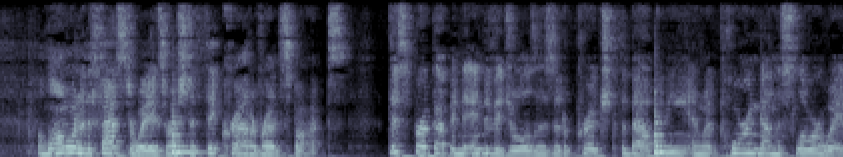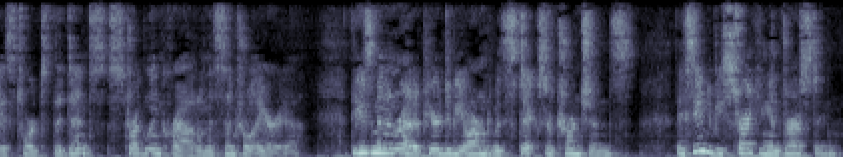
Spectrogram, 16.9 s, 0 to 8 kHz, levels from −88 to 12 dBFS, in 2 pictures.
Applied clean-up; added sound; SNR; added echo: none; Bowed string instrument; -1 dB; reverberation time 0.2 s.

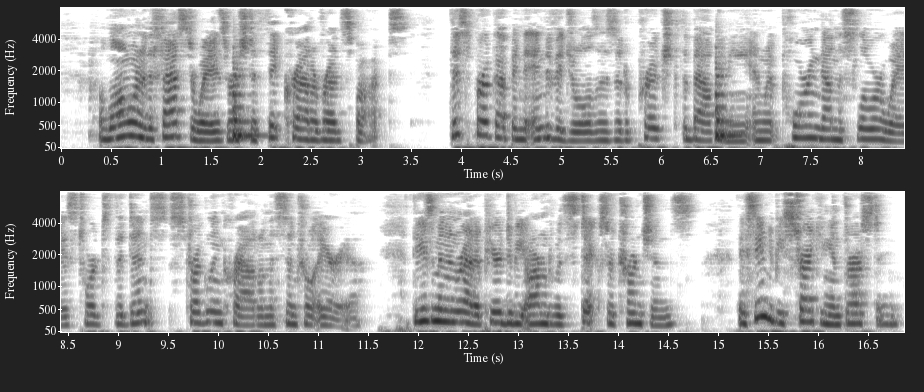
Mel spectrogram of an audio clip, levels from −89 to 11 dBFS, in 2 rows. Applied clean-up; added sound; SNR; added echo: classical method WPE with log-MMSE.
